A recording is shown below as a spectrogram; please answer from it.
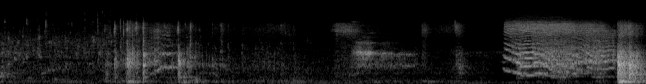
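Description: Bathroom sink tap turned on about five seconds in, water running loudly and steadily into the basin, after a few faint small clicks.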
